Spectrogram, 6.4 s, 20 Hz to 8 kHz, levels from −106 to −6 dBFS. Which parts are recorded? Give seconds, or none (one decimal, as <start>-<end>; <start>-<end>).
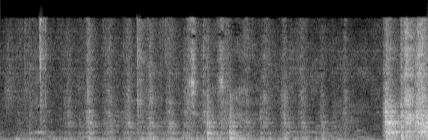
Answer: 2.1-2.7; 3.4-4.3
